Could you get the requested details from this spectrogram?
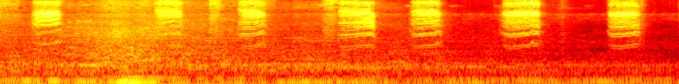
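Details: Loud common iora giving a run of short, buzzy, overtone-rich notes with a wavy quality, spaced roughly half a second to a second apart, over a constant low-pitched background drone.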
